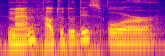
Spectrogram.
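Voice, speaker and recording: A man's voice: medium pitch, slow pace, fairly bright tone, clear, resonant tone, soft background music. A man speaking English as a second language as host, asking leading, coach-like questions in a casual interview. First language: Italian.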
